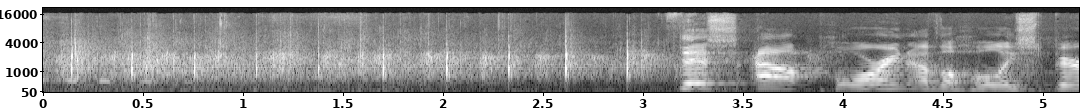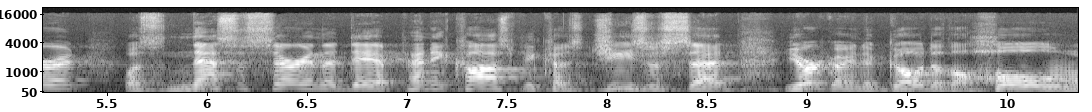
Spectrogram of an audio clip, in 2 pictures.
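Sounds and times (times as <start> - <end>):
small audience clapping: 0.0 - 4.1
speech: 3.2 - 10.3.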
